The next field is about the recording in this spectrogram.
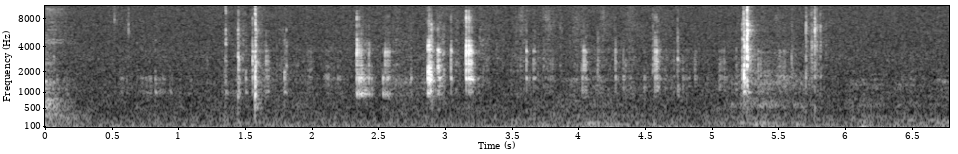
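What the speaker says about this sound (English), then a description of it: "So first we will need to put the screws back." Small screws being driven back into the front plate of a Motorola MB667 baby monitor during a repair, giving a string of light, close clicks and scratchy ticks at irregular intervals, with no talk.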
